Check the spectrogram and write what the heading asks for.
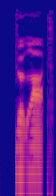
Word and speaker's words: делать: Pronounced делать, the, as in, they, lat, as in, lathe, with the, th, sound very light.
